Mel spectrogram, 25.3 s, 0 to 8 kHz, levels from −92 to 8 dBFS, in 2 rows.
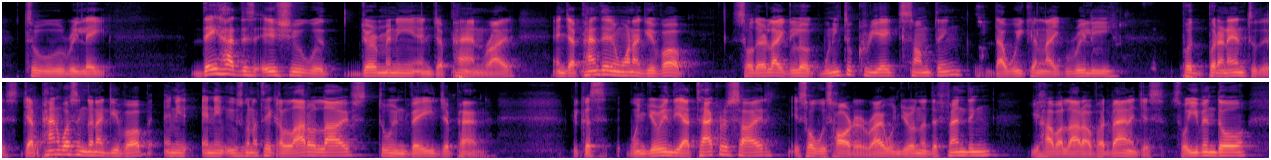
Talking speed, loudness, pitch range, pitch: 200 wpm, -24 LUFS, 95-125 Hz, 110 Hz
